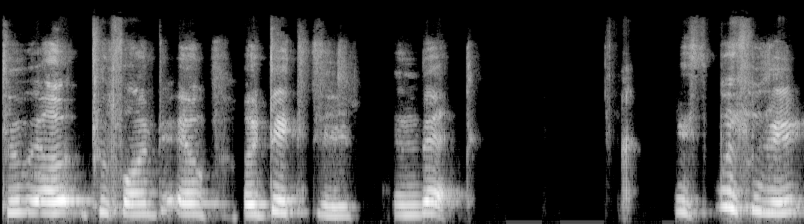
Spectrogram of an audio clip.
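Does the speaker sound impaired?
Yes: cerebral palsy; speech impediment, first 5 minutes hardest to follow, listeners get used to it, transcript provided.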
